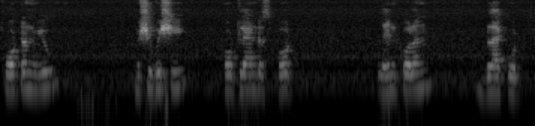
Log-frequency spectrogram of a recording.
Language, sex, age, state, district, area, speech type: Telugu, male, 45-60, Andhra Pradesh, Anakapalli, rural, spontaneous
